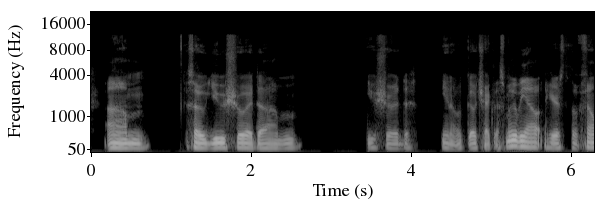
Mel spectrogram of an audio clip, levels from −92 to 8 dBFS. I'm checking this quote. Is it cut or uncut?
uncut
